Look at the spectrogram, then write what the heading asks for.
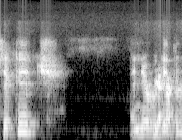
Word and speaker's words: Sikich: Is it pronounced Sikich?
